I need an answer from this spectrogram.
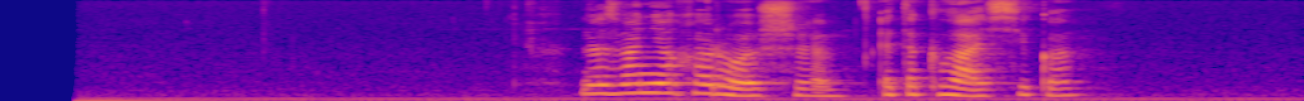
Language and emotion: Russian, neutral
